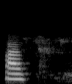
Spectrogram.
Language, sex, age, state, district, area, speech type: Bengali, female, 30-45, West Bengal, Hooghly, urban, conversation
